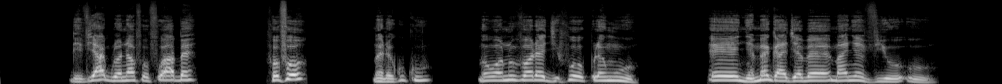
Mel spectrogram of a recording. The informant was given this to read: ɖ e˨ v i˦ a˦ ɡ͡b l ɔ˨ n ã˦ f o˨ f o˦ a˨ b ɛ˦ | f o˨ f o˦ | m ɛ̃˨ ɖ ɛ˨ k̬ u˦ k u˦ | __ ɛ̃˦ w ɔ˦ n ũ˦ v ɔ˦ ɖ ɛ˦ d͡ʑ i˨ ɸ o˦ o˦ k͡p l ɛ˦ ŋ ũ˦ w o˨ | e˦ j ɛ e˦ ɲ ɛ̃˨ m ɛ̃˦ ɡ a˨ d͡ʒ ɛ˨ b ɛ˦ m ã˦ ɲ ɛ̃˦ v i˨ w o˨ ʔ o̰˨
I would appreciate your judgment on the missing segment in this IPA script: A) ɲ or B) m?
B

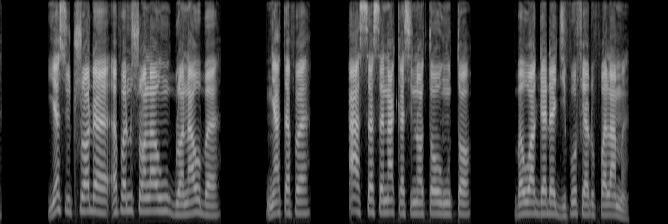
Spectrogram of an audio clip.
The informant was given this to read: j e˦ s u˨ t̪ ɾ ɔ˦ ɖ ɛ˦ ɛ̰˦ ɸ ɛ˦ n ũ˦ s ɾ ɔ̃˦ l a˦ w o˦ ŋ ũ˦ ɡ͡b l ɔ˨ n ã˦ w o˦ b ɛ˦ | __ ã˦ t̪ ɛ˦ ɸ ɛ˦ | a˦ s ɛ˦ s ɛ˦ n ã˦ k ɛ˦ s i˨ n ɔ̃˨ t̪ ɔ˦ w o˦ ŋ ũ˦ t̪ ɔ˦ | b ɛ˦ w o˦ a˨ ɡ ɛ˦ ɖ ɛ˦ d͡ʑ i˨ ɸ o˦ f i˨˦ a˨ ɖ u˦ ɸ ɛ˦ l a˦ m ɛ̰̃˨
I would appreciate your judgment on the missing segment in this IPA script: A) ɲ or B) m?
A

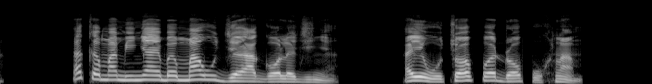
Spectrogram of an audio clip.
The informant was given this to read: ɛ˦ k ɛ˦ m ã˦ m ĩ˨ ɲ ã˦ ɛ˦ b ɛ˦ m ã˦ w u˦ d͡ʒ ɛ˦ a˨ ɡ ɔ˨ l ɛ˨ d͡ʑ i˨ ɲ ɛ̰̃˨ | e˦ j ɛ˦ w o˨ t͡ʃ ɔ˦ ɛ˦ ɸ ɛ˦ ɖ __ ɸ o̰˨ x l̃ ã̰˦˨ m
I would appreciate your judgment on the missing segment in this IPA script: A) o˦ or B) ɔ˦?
B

